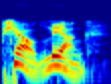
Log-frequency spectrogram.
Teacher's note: Liang also said with a falling tone · where 漂 is said with a falling tone means elegant, and 亮, also said with a falling tone, means bright.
